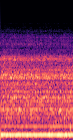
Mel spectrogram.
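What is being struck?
Nothing is struck.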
